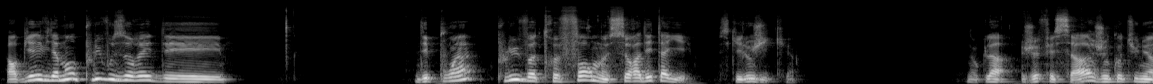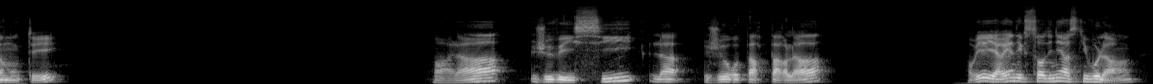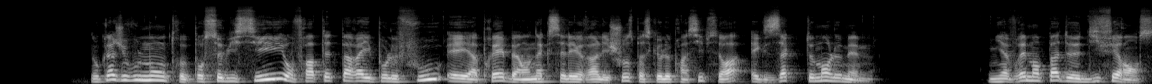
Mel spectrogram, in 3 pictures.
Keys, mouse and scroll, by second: 4.3 e, 6.8 e, 8.4-11.8 drag, 8.6 e, 10.8-12.9 middle drag, 12.7 e, 14.3-17.1 drag, 14.3 e, 15.5 e, 17.3 click, 17.6 e, 19.4-24.0 drag, 19.4 e, 21.1 e, 22.5 e, 24.9 e, 26.5 e, 27.7 e, 30.6 e, 33.2 e, 34.2 e.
